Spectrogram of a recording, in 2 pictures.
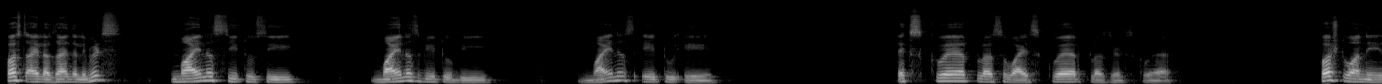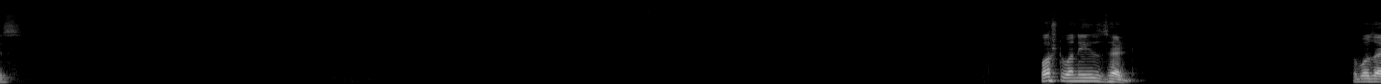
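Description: A man speaks calmly and explains through a microphone, in short phrases with pauses.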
